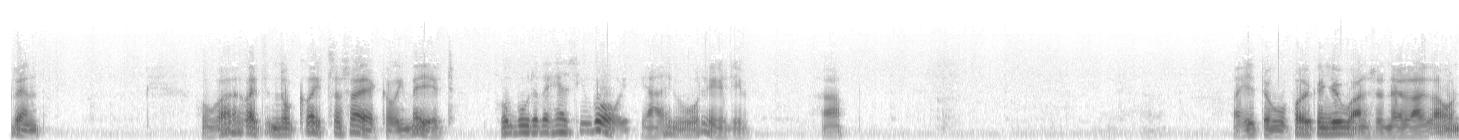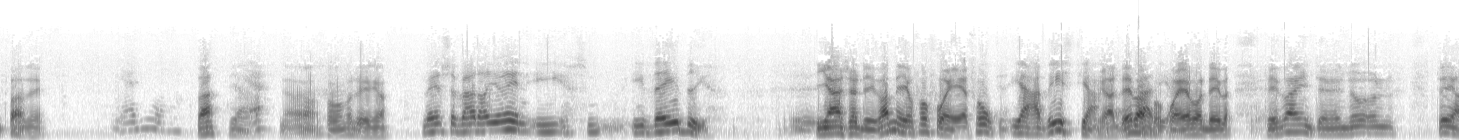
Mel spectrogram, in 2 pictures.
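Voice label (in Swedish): Össjö Skåne, dialekter; Folkminnen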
